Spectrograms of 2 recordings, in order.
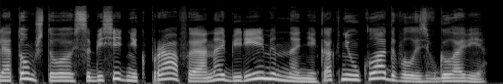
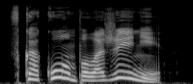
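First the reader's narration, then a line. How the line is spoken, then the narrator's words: Emotional near-shout. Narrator (Russian): практически выкрикнула на эмоциях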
